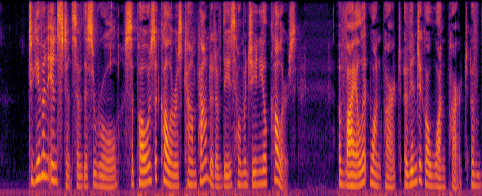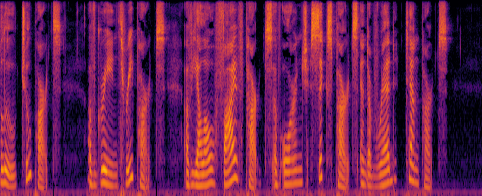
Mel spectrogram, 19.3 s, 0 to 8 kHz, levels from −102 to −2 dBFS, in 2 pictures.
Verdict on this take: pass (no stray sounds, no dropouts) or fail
pass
